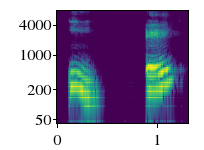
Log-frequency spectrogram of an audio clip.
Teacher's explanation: Así que mirando las vocales desde el punto de vista de este segundo parámetro, desplazamiento de la lengua, vamos a ver que las vocales I, E requieren que la lengua se desplace hacia la parte anterior de la boca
